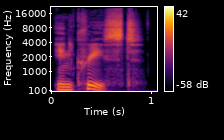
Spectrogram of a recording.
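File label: "increased", American English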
